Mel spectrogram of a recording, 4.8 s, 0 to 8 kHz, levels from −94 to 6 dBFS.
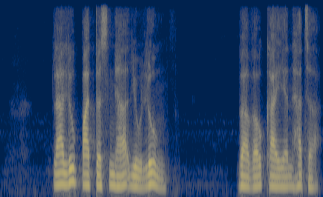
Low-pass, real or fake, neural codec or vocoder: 7.2 kHz; fake; codec, 16 kHz in and 24 kHz out, 0.6 kbps, FocalCodec, streaming, 2048 codes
